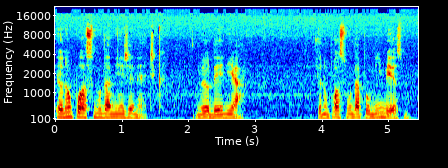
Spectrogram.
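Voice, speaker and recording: Long, frequent pauses break up a man's speech at a moderate pace. His pitch is medium, with ordinary variation. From Brazil, São Paulo. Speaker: pastor. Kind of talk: sermon. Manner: halting.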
